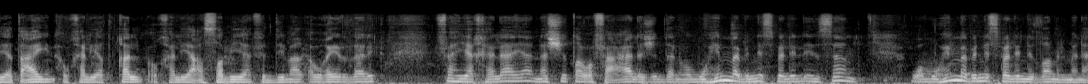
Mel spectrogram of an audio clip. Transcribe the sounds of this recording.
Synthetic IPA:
jaʕajnʔawxalɪjːat̪qɑlbʔa̰wxalɪjːaʕɑsˤɑbɪjːafid̪ːɪmaːɣʔa̰wɣaːɾðaːlɪk | fahɪjːaxalaːjanɑʃɨt̪ˤɑwɪ̰faʕːaːlaʒɪd̪ːanwɪmʊɦɪmːabɪnːɪsbalɪlʔɪnsaːn | wɪmʊɦɪmːabɪnːɪsbalɪnːɨðˤɑːmɪlmanaː

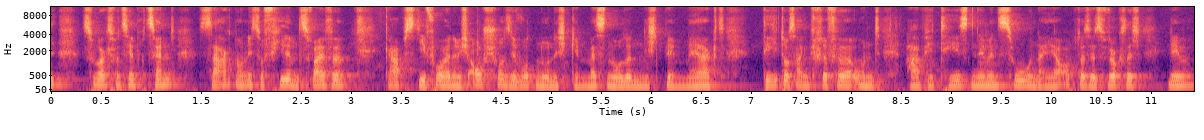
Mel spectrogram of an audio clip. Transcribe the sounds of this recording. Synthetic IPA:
t͡suːvaksfɔnt͡seːnpʁ̥ot͡sɛntz̥aːktnɔχnɪçtz̥oːfiːlɪmt͡sv̥aɪfl̩ɡ̥aːpəsd̥iːfoɐheːɐnɛːmlɪça̰ʊxʃoːnziːvʊɐdn̩nuːɐnɪçt̚ɡ̥əmɛsn̩vʊɐdənɪçt̚b̥əmɛɐkt | d̥eːtʰosʔanɡʁɪfəʔʊntʔaːpʰeːtʰeːsneːmənt͡suːnajaːʔɔ̰p̚d̥asjɛt͡stv̥ɪɐklɪçndeːm

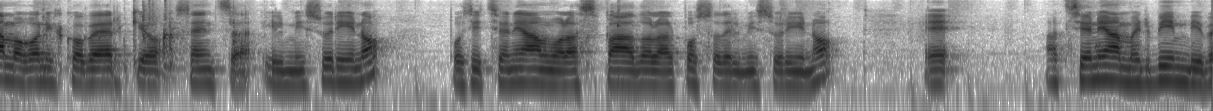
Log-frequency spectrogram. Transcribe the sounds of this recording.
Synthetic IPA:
aːmokonilkopɛrkjosɛnt̪sa̰ilmisuɾiːno | posit̪sːjonjaːmolaspaːðolaːlpɔst̪od̪elmisuɾiːno | e | at̪sːjonjaːmoilbimbip

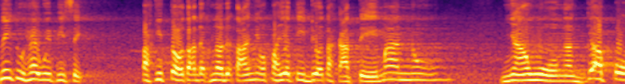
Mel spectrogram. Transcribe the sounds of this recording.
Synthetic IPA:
niŋt̪uɦɛwipiseʔ | pahkit̪ɔt̪adəknədoʔt̪aɲɔpahjət̪idɔt̪ahkat̪emanɔ | ɲawɔŋaɡapɔ

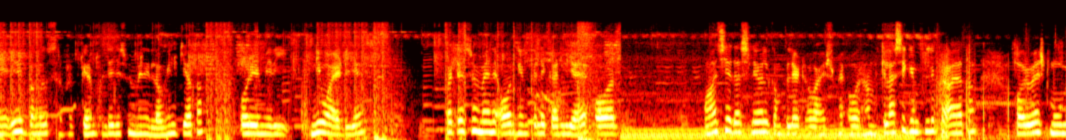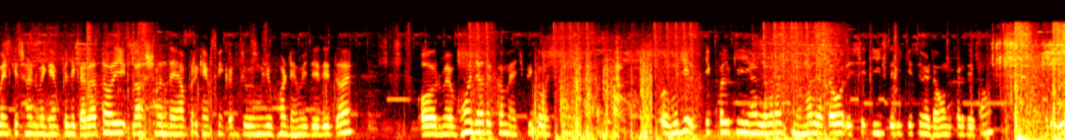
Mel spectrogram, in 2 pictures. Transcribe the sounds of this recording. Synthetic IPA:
eeːkbɐ̃ŋɡəlsɐfɾkɡɛ̃ːmpɪled͡ʒɪsmẽmɛ̃ːnelɔːɡɪ̃ŋkijat̪ʰaɔːɾjemeːɾinjuːaːɪɖiɦɛː | b̥ɐʈɪsmẽmɛ̃ːneʔɔːɾɡeːmpelekɐɾlijaɦɛʔɔːɾ | pãːt͡ʃjed̪ɐsleːʋəlkɐ̃mpleːʈɦɐʋaːɦɪʃmẽʔɔːɾɦɐmkɪlaːsiɡɛːmpɪlepɐɾaːjat̪ʰa | ɔːɾʋeːsʈmuːʋmẽɳʈ̚kesɐ̃ɳɖmẽɡẽːmpeːlekɐɾːɐɦat̪ʰaɔːɾjelaːsʈbɐnd̪ʱajɐɦãpɐɾkɛ̃ːmpɪ̃kɐɾt̪eɦuemʊd͡ʒʱebɔɦːt̪̚ɖʱəmid̪eːd̪eːt̪aɦɛː | ɔːɾmɛ̃ːbɔɦɔt̪zjaːd̪akɐmeːt͡ʃpikabɐt͡ʃt̪aɦũat̪ʰːɔːɾmʊd͡ʒʱeeːk̚pɐlkijɐɦãlɐbɾaːsɐmaɾd͡ʒaːt̪aɔːɾɪsːeʔiːd͡ʒt̪ɐɾiːkesemɛ̃ɖaːʊnkɐɾd̪eːt̪aɦũːɔːɾeː

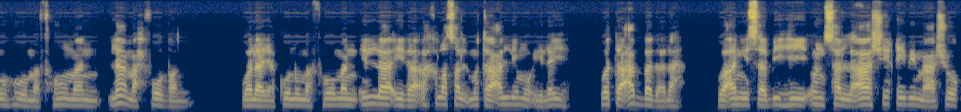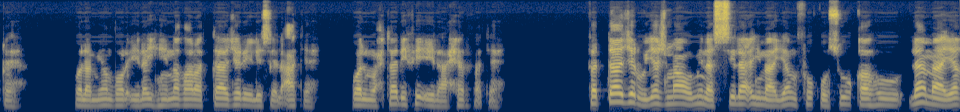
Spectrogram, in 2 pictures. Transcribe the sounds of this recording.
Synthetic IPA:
ʊɦʊmafhuːmanlaːmaħfuːðˤɑn | walaːjakuːnʊmafhuːmanʔɪlːaːʔɪða̰ːʔɑxlɑsˤɑlmʊt̪aʕalːɪmʊʔɪlajh | wat̪aʕabːad̪alah | waʔanɪsabɪɦɪʔʊnsalʕaːʃɪqɪbɪmaʕʃuːqɪh | walamjɑnðˤʊɾʔɪlajɦɪnɑðˤɑɾˤat̪ːaːd͡ʒɪɾɪlɪsɪlʕa̰t̪ɪh | walmʊħt̪aɾɪfɪʔɪlaːħɪɾfat̪ɪh | fat̪ːaːd͡ʒɪɾjad͡ʒmaʕʊmɪnasːɪlaʕɪmaːjanfʊqʊsuːqɑɦʊlaːmaːja

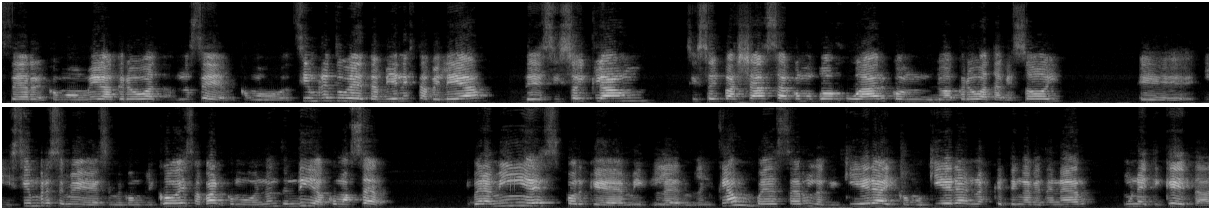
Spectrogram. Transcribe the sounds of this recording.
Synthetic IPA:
seɾkomo̞me̞ɣakɾo̞βat̪ano̞se̞ko̞mo̞sje̞mpɾe̞t̪uβe̞t̪ambje̞ne̞st̪ape̞le̞a | ðe̞siso̞jklawn | siso̞jpaʃasako̞mo̞pwe̞ðo̞xuɣaɾko̞nloakɾo̞βat̪ake̞so̞j | eisje̞mpɾe̞se̞mese̞me̞ko̞mpliko̞e̞sapaɾt̪e̥ko̞mono̞e̞nt̪e̞nd̪iako̞moaseɾ | ipaɾamie̞spo̞ɾkemilaelklawmpwe̞ðeseɾlo̞ke̞kje̞ɾaiko̞mo̞kje̞ɾanõ̞e̞hke̞t̪e̞ŋɡake̞t̪ene̞ɾ | unaet̪ike̞t̪a

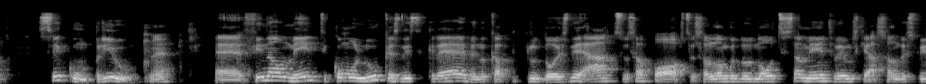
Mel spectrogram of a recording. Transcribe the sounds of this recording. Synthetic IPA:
t̪ʊ | sɪkũmpɾiwnɛ̰ | ɛfĩnawmẽnt̪ɪkõmʊlukɐzd̪eskɾɛvɪnʊkapit̪ʊlʊd̪ojzd̪ɪat̪ʊzʊzapɔst̪ʊlʊsawlõɡʊd̪ʊnovʊt̪e̥st̪amẽnt̪ʊvẽmʊskɪɐ̰a̰sɐ̰̃w̃d̪ʊespi

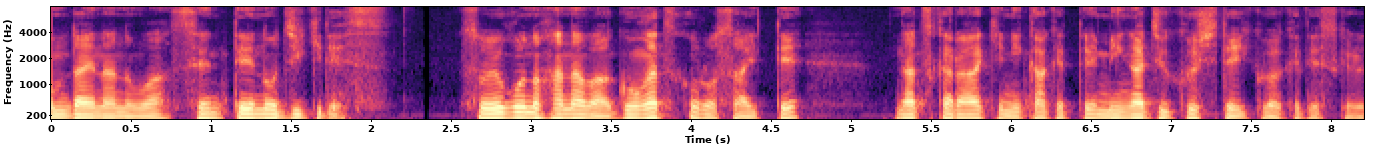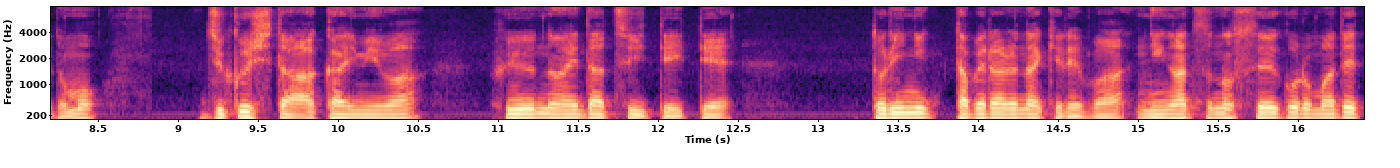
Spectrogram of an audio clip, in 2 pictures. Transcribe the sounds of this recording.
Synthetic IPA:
nd̪ainano̞βasẽ̞nt̪e̞ːno̞d͡ʑikʲid̪e̞sɨ̥ | so̞joɡo̞no̞ɦanaβaɡo̞ɡat͡sɨ̥ɡ̥o̞ɾo̞sait̪e̞ | nat͡sɨ̥kaɾaːkʲiɲ̟ikake̞t̪e̞mʲiŋad͡ʑɨkɯ̟ɕi̥t̪e̞ikɯ̟βake̞d̪e̞sɨ̥ke̞ɾe̞d̪o̞mo̞ | d͡ʑɨkɯ̟ɕi̥t̪aːkaimʲiβ̞a | ɸɯ̟jɯnoaid̪at͡sɨit̪e̞it̪e̞ | t̪o̞ɾʲiɲ̟it̪abe̞ɾaɾe̞nake̞ɾe̞baɲ̟iɡat͡sɨno̞seɡo̞ɾo̞mad̪e̞

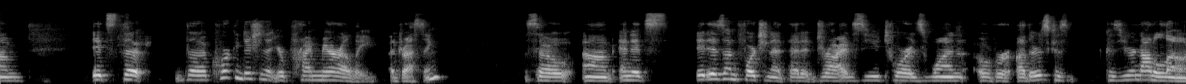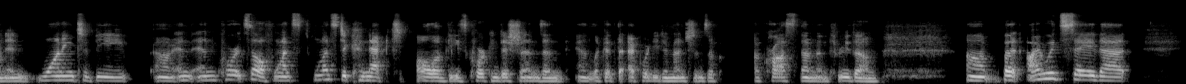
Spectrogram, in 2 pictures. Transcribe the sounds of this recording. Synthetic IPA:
m | ɪtsðɨ | ðəkʰɔɹkɨ̃ndɪʃɨ̃n̩ðɨt͡ʃə˞pʰɹ̥aɪ̃mɛɹl̩ˠḭʔɨdɹɛ̰sɪ̃ŋ | soʊ̃mɨ̃nɪts | ɪɾɪzə̃ɱfɔɹt͡ʃɨnɨt̪̚ðɨɾɨt̚dɹaɪvzjɨtʰɔɹdzwʌ̃noʊvə˞ʔʌðə˞z̥kʰʌz | kʰʌzjə˞nəɾəlõʊ̃nɨ̃nwɑ̃ɾ̃ɪ̃ŋtʰɨbi | ɨ̃nɨ̃nkʰɔɹɨtsɛlˠfwɑ̃ntswɑ̃ntstɨkʰɨnɛk̚tɔlˠʌvðiz̥kʰɔɹkn̩dɪʃɨ̃nzɨ̃nʔɨ̃nlʊkɨt̪̚ðiʔɛkwɨɾidɨmɛ̃nʃɨ̃nzʌ | ʔəkʰɹ̥ɔsðə̃mɨ̰̃nθɹʉðə̃m | ʌb̥ʌɾaɪwɨdseɪðɨt̚

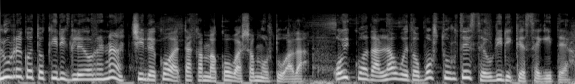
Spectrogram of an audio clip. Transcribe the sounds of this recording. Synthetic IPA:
lure̞ko̞t̪o̞kiɾikle̞o̞re̞nat͡ʃile̞ko̞at̪akamako̞βasamo̞ɾt̪ua̰ð̞ao̞jko̞aðalawe̞ðo̞βo̞st̪uɾt̪e̞se̞wɾiɾike̞se̞ɣ̞it̪e̞̰a̰

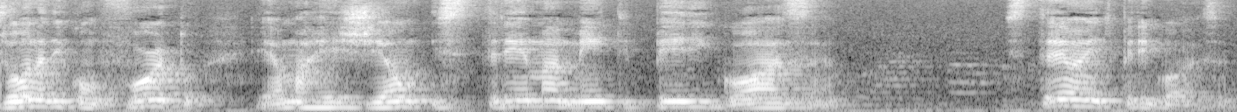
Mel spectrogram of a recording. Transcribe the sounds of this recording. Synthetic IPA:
zõnɐd̪ɪkõfoɾt̪ʊ | ɛ̰ũmɐɦeʒiɐ̃w̃ɪst̪ɾemɐmẽnt̪ɪpeɾiɡɔzɐ̰ | ɪst̪ɾẽmɐmẽnt̪ɪpeɾiɡɔ̰zɐ̰

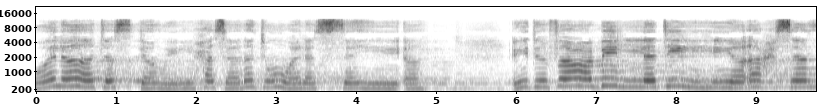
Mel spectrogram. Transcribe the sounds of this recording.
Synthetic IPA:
walaːt̪ast̪awɪlħasanawalasːajːɪʔa | ʔɪd̪faʕbɪllːat̪iːɦɪjaʔaħsan

